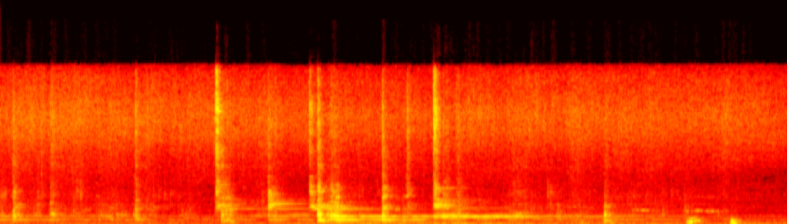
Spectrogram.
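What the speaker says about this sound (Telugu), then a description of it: "తాలింపు ఫ్రై అయింది అటుకులు వేసేసుకుంటున్నాను" A tempering of ginger paste, roasted gram and turmeric sizzles in a pan as flattened rice (poha) is stirred in, with irregular loud clacks and scrapes of the spoon over a soft, continuous frying hiss.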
